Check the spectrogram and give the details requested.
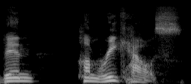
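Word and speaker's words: Ben Humrichous: Ben Humrickhouse. I was told that his name is pronounced Ben Humrickhouse from Evansville, commits to Illinois.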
